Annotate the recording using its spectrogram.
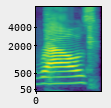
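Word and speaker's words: Rao's: I had some shrimp and broccoli with the Rouse which is spelled r-a-o apostrophe s alfredo sauce on top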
